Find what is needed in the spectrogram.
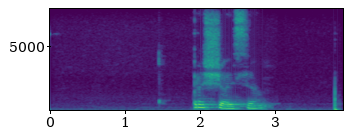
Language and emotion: Russian, neutral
